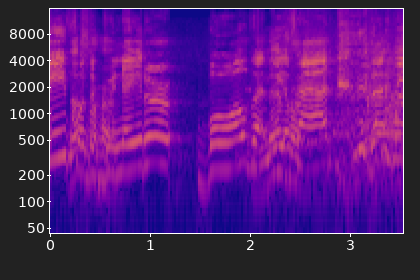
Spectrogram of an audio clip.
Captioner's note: laughter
